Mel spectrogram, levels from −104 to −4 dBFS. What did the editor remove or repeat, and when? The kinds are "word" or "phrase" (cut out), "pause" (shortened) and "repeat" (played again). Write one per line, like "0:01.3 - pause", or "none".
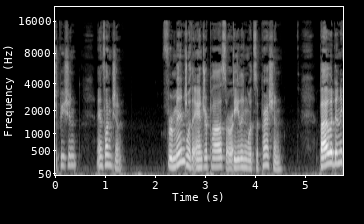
0:00.9 - word
0:02.6 - word
0:03.5 - word
0:03.9 - word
